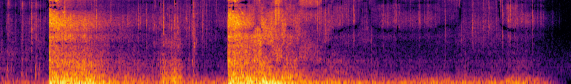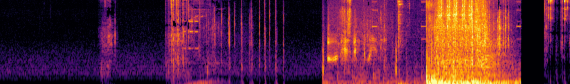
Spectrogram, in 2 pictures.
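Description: Loud gunshots bang in bursts, echoing between walls.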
